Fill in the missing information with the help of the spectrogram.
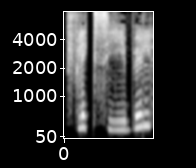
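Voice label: "fleksibel", Norwegian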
